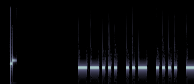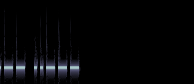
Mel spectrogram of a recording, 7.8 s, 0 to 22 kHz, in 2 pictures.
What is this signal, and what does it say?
Morse code, heard as a keyed tone, about 20 wpm, 700 Hz. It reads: 7UHO2
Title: Code Groups - 5 Letter:Numbers - 20wpm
